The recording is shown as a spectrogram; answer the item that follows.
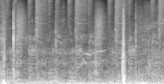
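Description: Two sharp slaps of a rugby ball smacking into hands as passes are caught, one right at the start and one about a second and a half in, over background music.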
